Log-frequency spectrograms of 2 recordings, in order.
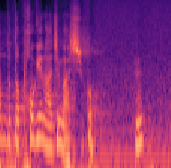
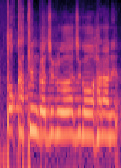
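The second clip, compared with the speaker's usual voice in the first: ordinary talk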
